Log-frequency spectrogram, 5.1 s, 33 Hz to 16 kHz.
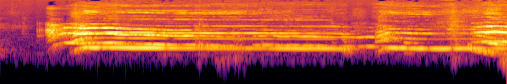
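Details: Pet dog being taught to howl sings a long steady howl, a held tone that wavers slightly, then a second rising howl starts near the end; close and loud, recorded on an iPhone 3GS.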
